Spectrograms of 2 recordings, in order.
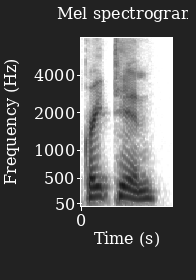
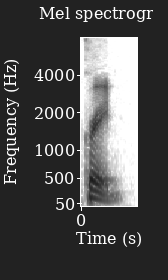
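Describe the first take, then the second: First: The T sound in the middle is pronounced. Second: The T sound in the middle is dropped. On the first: The speaker calls it right. "So it's Creighton" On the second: The speaker calls it wrong. "sometimes I forget to, and it sounds Creighton. People get mad at me"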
